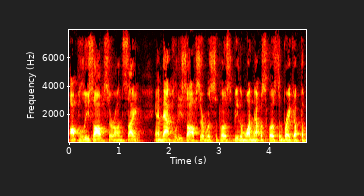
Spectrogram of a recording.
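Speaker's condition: Cleft lip and palate; surgically repaired

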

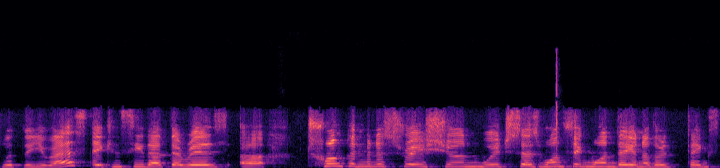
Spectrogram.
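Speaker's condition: No condition

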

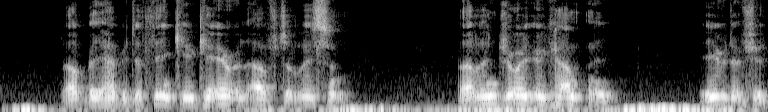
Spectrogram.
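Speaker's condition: Dystonia and cerebral palsy; bronchial asthma

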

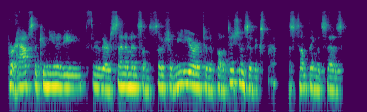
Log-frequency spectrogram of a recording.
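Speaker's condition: No condition

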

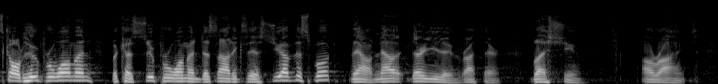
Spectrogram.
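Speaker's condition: Cleft lip and palate; congenital

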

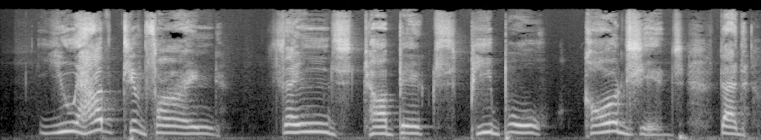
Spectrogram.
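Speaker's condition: Cerebral palsy; listeners adjust over time

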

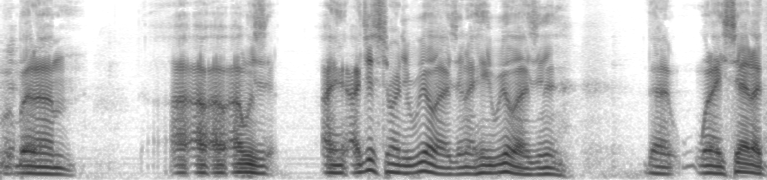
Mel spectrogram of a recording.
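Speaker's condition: Stuttering; long-standing stutter since college years, always stuttered in job interviews; still stutters in conversation; part-word and whole-word repetitions, fluent when telling stories, doing characters or imitating people; repeated words, blocks

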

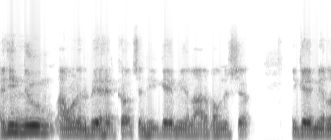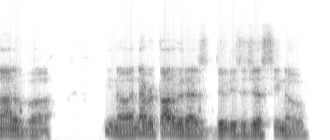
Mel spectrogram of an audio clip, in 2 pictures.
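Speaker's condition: No condition

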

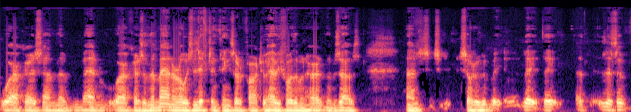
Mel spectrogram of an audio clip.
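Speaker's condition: Parkinson's; altered visual perception

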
